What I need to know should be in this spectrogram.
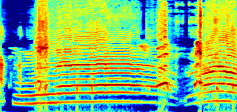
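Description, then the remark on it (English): A person imitates a cow with a long, loud, droning moo lasting about two seconds, then starts a second, shorter moo. There is no other talking. “Here's a cow.”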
